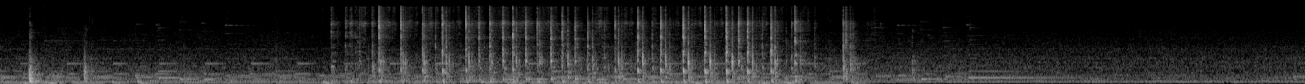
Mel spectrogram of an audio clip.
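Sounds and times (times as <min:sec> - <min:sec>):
wire whisk clinking against metal bowl: 0:03.2 - 0:08.8.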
